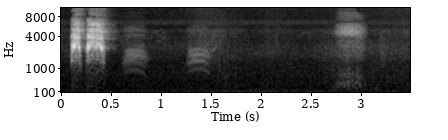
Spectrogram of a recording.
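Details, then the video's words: Black francolin from Khushab: two loud harsh grating notes in quick succession, then softer, lower rounded calls and one brief buzzy note. "kala teeter ki awaz"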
